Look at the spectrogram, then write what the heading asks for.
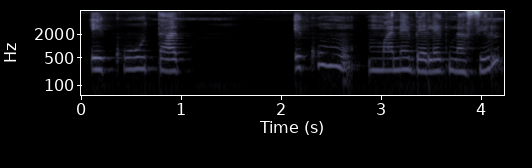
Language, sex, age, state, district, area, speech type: Assamese, female, 18-30, Assam, Sonitpur, rural, spontaneous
